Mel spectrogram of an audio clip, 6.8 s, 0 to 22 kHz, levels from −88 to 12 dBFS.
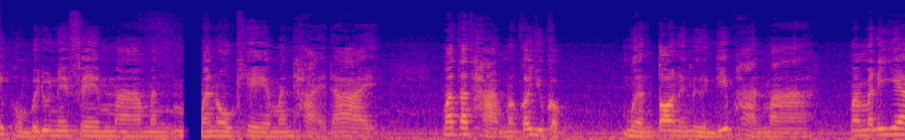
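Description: At 1.37 s a 144 ms gap at a join of encoded pieces opens: untrimmed encoder padding inserts silence, yet speech resumes exactly where it stopped, unlike a dropout that loses material.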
